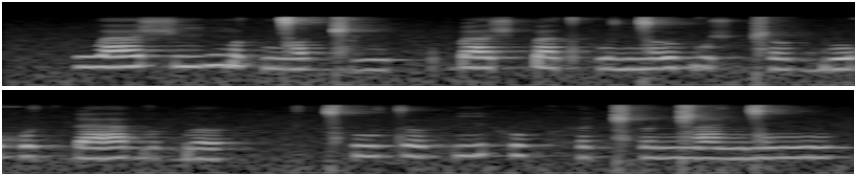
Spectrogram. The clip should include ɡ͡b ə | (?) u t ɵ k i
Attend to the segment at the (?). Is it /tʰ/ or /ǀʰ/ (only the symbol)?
ǀʰ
